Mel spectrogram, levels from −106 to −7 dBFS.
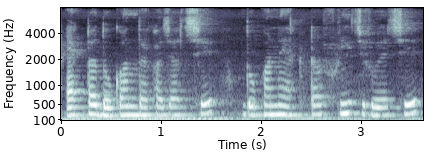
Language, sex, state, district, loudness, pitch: Bengali, female, West Bengal, Alipurduar, -16 LUFS, 210 Hz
